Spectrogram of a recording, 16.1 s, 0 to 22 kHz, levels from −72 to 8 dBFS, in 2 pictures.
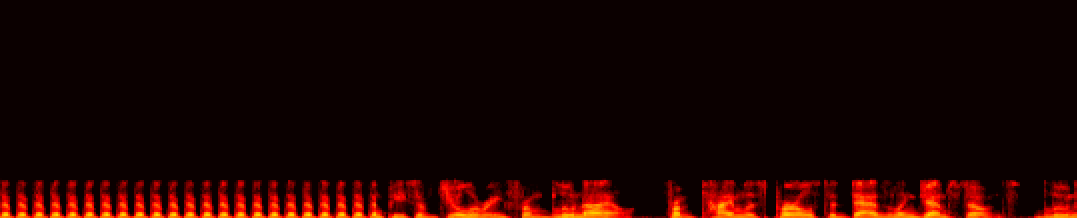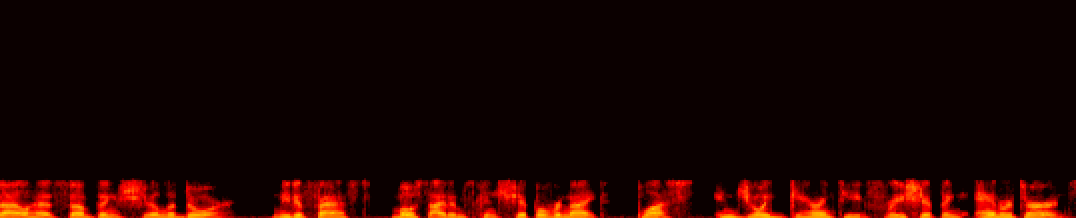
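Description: Right from the start until about 2.82 s there's a broken-record loop: a 126 ms chunk repeats back to back about twenty times, likely a stalled stream resending its last fragment. Throughout, the speech has the buzzy, gravelly roughness of the GSM full-rate codec, with nothing above 3.8 kHz, which fits a 13 kbps GSM full-rate stream.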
